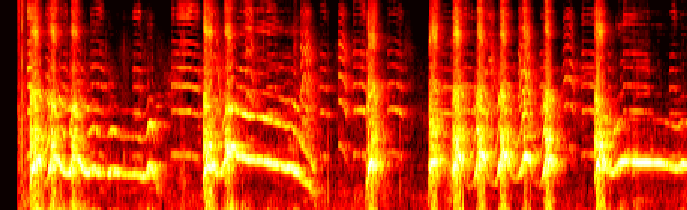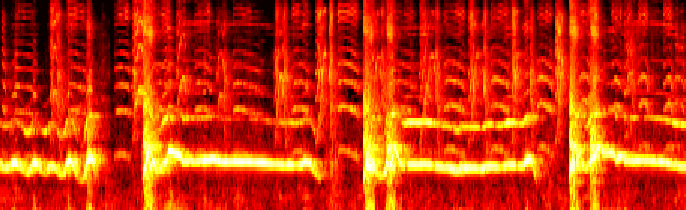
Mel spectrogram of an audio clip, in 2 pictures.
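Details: Poodle named Coolie howling like a wolf each time his toy dragon squeaks; long sustained tonal howls sliding and wavering, several drawn-out notes broken by sharp squeaky toy bursts and short yelps.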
